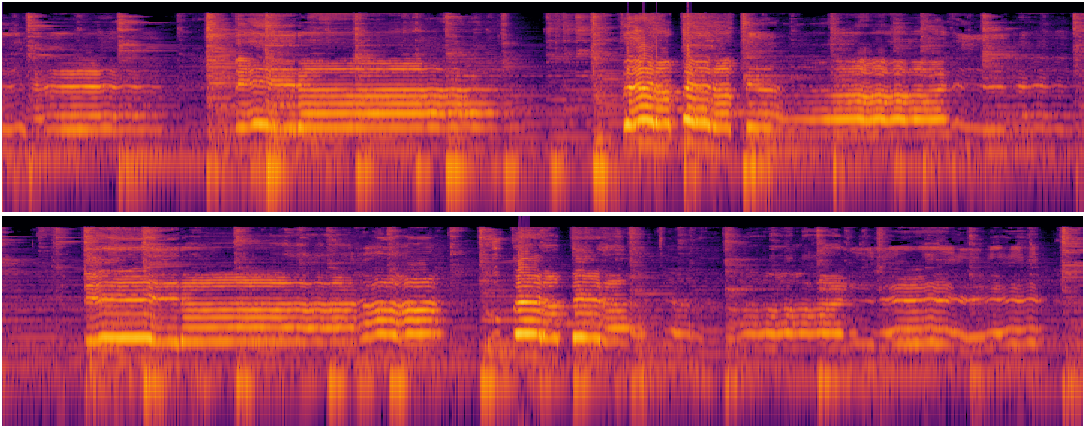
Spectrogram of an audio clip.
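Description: A man singing a Hindi love song in long, held notes with vibrato, accompanying himself on a steadily strummed acoustic guitar.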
